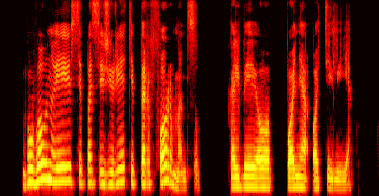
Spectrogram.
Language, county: Lithuanian, Kaunas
